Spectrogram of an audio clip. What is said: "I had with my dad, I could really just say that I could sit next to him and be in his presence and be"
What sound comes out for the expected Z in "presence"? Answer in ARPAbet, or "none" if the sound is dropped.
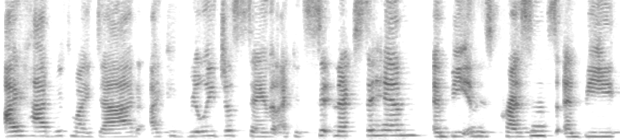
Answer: Z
